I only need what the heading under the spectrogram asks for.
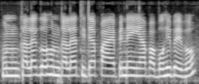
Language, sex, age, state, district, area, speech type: Assamese, female, 45-60, Assam, Jorhat, urban, spontaneous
